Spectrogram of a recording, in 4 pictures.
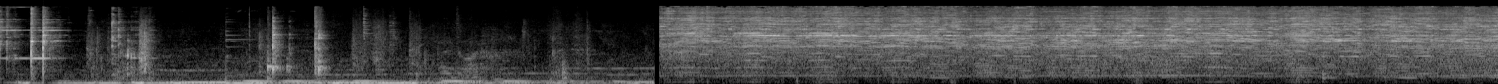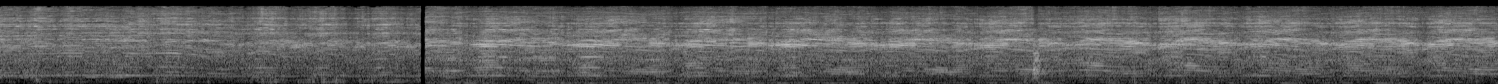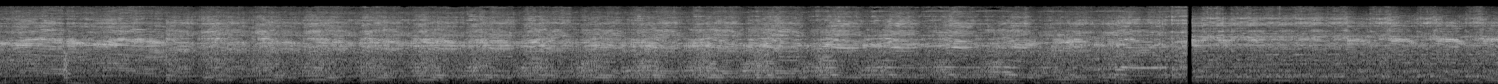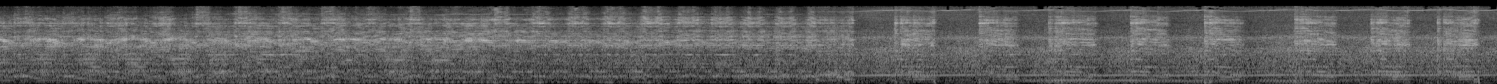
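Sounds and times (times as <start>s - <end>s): angle grinder grinding steel: 0.0s - 5.4s, 6.0s - 59.9s.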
